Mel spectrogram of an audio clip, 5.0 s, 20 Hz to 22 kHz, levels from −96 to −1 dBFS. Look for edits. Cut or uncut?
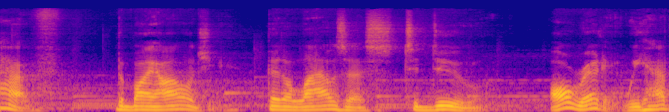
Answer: uncut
